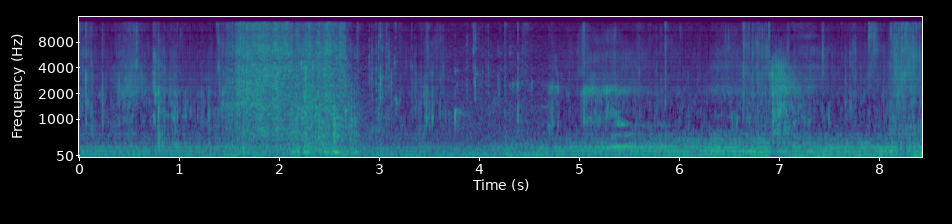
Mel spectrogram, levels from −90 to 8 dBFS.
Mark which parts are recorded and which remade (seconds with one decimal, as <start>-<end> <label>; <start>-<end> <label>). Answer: 0.0-1.5 remade; 1.5-3.2 recorded; 3.2-3.7 remade; 3.7-4.7 recorded; 4.7-8.4 remade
